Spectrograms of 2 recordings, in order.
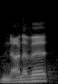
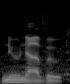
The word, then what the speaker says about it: Nunavut: territories yukon northwest and nunavut which is not actually pronounced none of it it's nunavut noon time ah and then voot rhymes with boo una vu and yeah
